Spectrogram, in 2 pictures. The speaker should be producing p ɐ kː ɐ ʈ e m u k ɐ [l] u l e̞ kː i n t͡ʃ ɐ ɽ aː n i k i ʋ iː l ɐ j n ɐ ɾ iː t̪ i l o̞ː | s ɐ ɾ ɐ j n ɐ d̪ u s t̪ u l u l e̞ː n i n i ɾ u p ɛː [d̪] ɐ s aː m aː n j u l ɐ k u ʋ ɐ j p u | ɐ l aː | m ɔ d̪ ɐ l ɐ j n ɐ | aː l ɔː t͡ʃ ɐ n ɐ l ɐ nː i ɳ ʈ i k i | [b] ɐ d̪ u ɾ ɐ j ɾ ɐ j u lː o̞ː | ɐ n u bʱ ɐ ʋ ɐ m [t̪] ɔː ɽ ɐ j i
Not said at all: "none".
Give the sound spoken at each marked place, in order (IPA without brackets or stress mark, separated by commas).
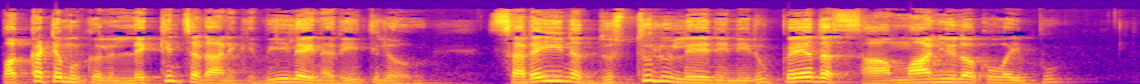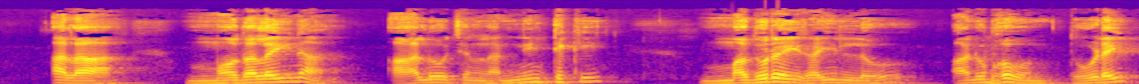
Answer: l, d̪, m, t̪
